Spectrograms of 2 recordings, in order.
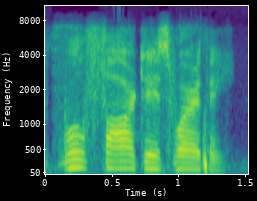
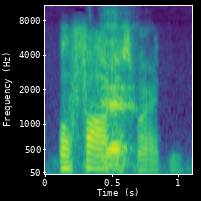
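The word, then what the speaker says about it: Woolfardisworthy: The actual village name is Wolfardisworthy. All one word. Wolfardisworthy. But the locals got so fed up with all the holiday makers not being able to pronounce it, it's just called Wolseley.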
